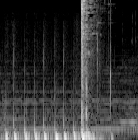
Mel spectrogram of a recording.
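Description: Glass block broken in Minecraft: a run of about seven rhythmic, thudding hits builds to a loud, bright shattering crash, then a short ringing tail fades out.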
